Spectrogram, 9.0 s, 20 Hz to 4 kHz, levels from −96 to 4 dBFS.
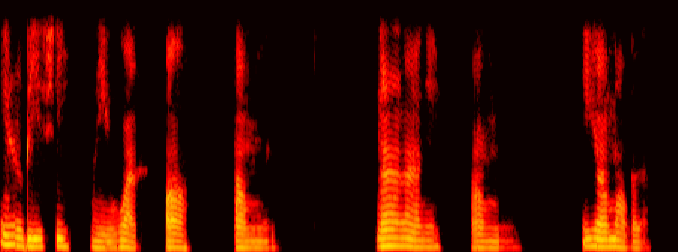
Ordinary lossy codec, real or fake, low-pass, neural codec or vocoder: none; fake; 3.6 kHz; codec, 16 kHz in and 24 kHz out, 1.1 kbps, FireRedTTS-2 codec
